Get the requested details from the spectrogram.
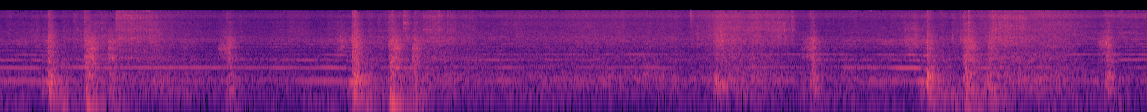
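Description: A cutting press thumps down with loud clunks.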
